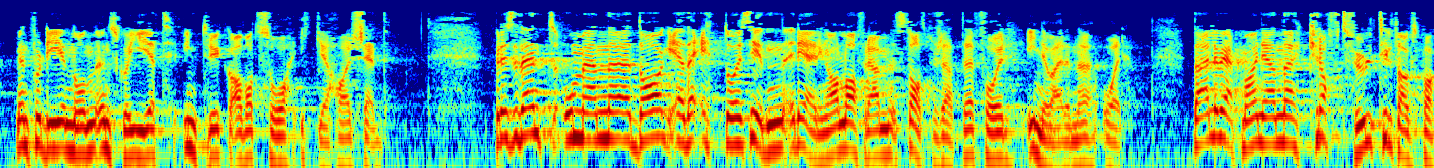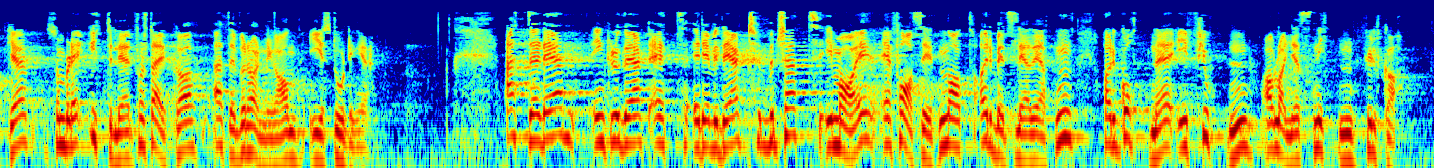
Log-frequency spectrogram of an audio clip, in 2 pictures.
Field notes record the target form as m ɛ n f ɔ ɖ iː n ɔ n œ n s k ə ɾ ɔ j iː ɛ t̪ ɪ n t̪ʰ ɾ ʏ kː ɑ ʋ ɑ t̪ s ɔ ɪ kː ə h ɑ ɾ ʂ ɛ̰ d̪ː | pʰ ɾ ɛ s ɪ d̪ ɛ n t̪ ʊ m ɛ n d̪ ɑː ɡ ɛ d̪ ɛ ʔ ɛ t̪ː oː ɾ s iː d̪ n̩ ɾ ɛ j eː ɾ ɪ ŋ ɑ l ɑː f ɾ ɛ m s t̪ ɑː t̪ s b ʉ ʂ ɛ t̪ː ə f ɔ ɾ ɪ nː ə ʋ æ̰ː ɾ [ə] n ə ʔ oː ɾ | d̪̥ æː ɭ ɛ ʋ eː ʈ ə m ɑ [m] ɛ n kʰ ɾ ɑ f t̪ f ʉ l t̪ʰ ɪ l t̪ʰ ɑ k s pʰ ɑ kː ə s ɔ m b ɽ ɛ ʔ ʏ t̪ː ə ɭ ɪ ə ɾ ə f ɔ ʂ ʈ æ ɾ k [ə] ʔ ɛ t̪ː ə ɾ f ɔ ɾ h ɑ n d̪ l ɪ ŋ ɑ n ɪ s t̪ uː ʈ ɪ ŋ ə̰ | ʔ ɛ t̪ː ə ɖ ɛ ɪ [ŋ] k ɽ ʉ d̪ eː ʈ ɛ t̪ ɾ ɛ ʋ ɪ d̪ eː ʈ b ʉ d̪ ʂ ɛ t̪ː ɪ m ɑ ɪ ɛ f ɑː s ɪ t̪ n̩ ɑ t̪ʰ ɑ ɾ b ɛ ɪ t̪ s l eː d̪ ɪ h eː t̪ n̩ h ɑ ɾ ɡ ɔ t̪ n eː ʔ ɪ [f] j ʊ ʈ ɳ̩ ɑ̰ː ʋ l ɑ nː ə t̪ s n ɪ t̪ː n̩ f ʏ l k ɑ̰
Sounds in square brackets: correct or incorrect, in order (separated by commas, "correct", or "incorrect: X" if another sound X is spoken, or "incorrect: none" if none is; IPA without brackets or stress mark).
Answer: correct, incorrect: n, incorrect: ɑ, correct, correct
